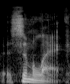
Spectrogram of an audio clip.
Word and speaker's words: Similac: to simulink sema uh i'm gonna say it wrong cause i'm just gonna simulac there it is it's been many years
